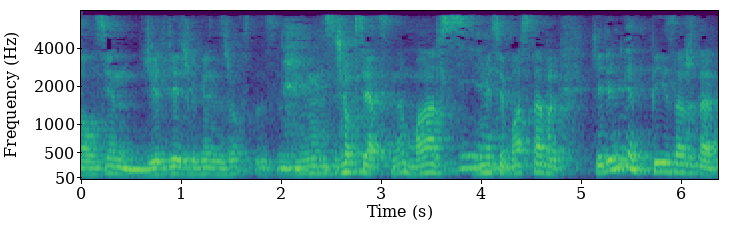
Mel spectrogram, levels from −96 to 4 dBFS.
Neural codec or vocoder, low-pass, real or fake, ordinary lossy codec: none; 7.2 kHz; real; MP3, 32 kbps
